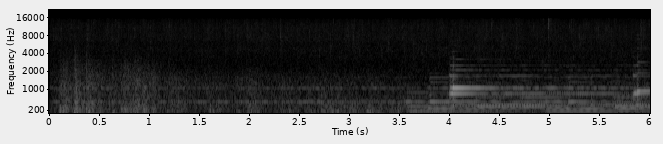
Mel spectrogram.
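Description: Rain with a rumble of thunder, loudest at the start and easing off. Music with sustained notes comes in about halfway, over the fading rain.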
